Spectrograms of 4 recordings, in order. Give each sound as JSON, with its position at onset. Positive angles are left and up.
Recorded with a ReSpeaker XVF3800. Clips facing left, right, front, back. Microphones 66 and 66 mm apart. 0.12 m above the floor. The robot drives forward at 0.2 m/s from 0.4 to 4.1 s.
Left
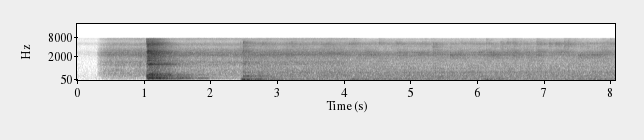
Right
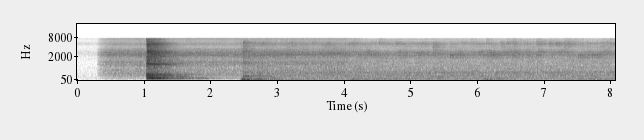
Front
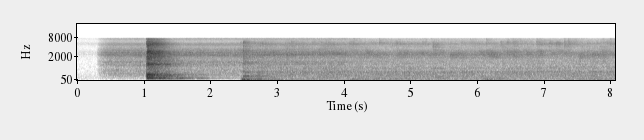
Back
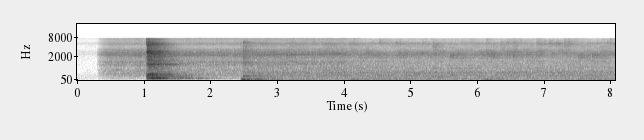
{"t": 1.1, "sound": "a snare drum", "azimuth_deg": -55, "distance_m": 1.3}
{"t": 2.5, "sound": "boiling", "azimuth_deg": -135, "distance_m": 2.0}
